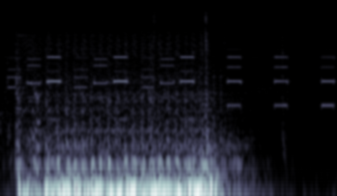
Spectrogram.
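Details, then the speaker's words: Pontiac GTO being rebuilt after a crash, running open headers; it often won't start on the first try, cause unknown: engine catches, runs loud and lumpy about three seconds, then shuts off; hard starting. "the car still has this little start up issues where it won't start on the first try for some reason"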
